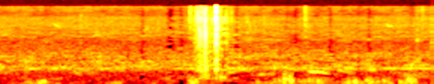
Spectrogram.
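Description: A slingshot snaps sharply as it is released.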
